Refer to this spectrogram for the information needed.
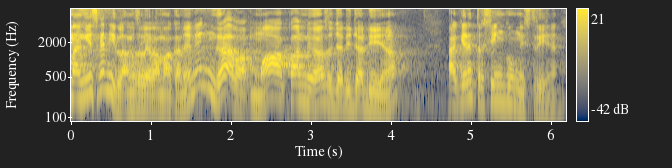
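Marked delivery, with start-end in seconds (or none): none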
